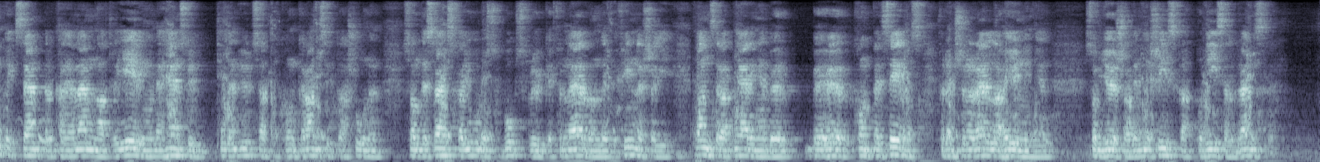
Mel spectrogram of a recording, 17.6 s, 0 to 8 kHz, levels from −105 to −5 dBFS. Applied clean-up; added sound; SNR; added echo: neural separator model SepFormer DNS4.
